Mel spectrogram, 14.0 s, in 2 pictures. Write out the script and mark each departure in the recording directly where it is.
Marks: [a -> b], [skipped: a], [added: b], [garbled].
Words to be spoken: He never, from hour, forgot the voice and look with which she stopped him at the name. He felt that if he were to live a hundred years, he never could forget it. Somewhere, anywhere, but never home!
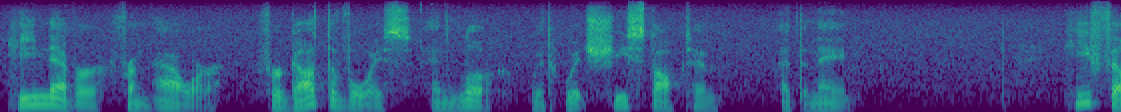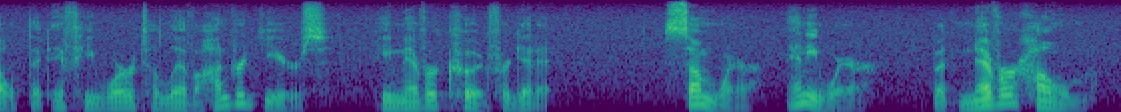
He never, from hour, forgot the voice and look with which she stopped him at the name. He felt that if he were to live a hundred years, he never could forget it. Somewhere, anywhere, but never home!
